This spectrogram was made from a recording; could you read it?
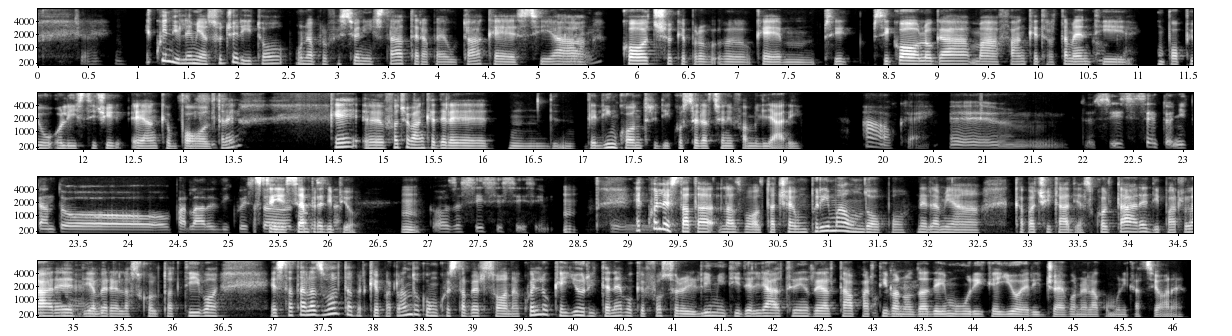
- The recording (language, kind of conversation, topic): Italian, podcast, Come capisci quando è il momento di ascoltare invece di parlare?
- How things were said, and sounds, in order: other background noise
